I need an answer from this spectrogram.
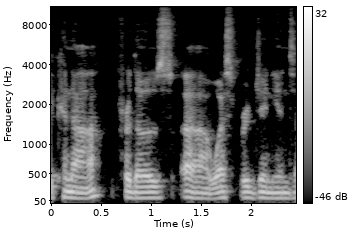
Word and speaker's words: Kanawha: Charleston um on the Kanawha River it's spelled kanawa but you say Cana for those uh West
